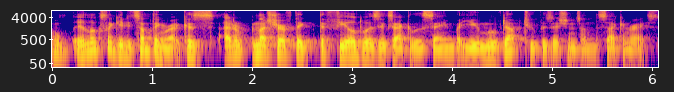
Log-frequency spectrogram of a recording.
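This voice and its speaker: Speaking very fast with hardly any pauses, a man uses a medium-pitched voice with vocal fry and very wide pitch swings, on a very clean recording with a silent background. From Canada. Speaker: podcast co-host. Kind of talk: casual chat.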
